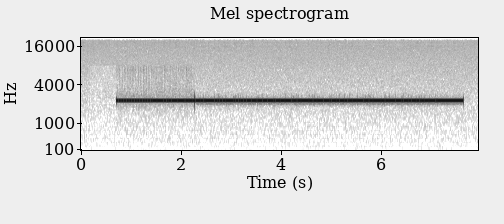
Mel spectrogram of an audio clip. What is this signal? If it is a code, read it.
PSK31 (31.25 baud), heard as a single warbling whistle, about 2300 Hz.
